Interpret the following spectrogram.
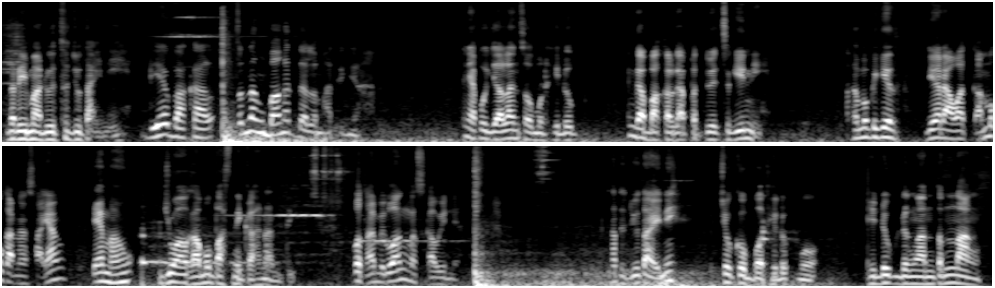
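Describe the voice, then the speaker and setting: This is a scornful newly rich father, played by a man. He talks down to people in a sneering, boastful way. The voice sits at an ordinary male pitch. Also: fast talker, close to an everyday voice. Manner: sneering, condescending. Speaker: wealthy biological father. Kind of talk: dubbed drama acting.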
